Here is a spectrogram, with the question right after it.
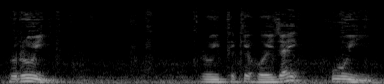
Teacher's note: রুইকে অনেক সময় অনেক অঞ্চলে উই উচ্চারণ করে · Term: আদি ব্যঞ্জন লোপ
